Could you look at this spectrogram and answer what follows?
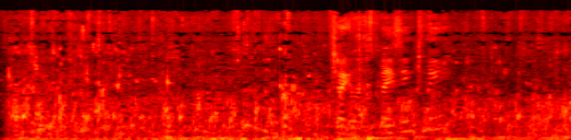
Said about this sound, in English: one of the most pleasing sound in the world is bubbles and water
